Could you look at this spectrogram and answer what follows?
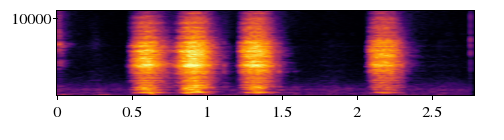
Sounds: Sniff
